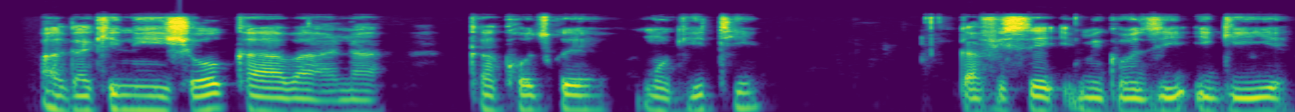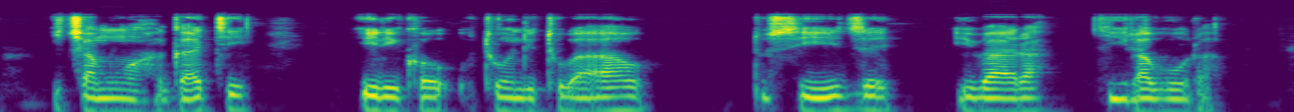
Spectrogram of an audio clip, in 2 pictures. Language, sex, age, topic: Rundi, male, 18-24, education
